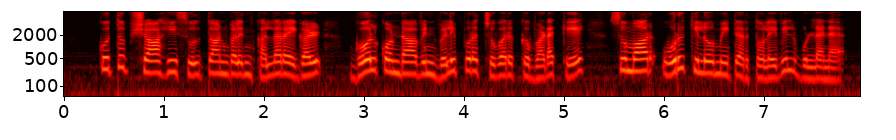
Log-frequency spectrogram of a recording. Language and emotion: Tamil, neutral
